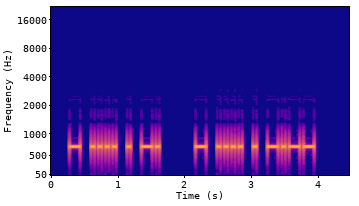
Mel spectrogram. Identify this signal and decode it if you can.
Morse code, heard as a keyed tone, about 22 wpm, 700 Hz. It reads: THEN THEY
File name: 06-Chapter-06 22 WPM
